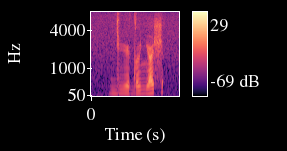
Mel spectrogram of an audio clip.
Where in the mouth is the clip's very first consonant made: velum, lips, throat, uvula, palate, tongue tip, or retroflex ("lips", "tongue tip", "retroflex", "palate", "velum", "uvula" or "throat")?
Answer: palate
